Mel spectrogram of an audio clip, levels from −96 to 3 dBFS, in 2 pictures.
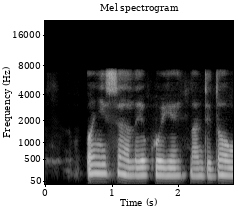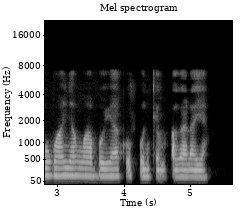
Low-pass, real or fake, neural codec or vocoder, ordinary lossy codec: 7.2 kHz; fake; codec, 24 kHz, 1.2 kbps, DualCodec; none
